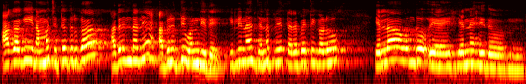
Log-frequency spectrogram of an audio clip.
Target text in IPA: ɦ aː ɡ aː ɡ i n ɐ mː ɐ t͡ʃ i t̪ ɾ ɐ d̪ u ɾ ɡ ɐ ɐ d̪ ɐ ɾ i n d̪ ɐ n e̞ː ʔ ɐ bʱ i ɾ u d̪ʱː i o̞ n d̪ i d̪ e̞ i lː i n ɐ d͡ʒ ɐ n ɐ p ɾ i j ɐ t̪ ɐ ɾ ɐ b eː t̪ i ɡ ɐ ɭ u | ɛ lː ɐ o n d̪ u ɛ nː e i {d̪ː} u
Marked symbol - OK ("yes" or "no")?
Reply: no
